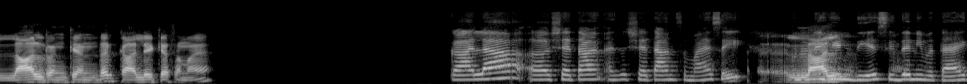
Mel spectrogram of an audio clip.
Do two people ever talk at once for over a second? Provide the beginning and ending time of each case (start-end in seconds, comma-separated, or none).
none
